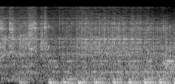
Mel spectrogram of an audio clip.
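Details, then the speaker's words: Royal Enfield with loud noise on self-starter cranking, then engine thumping at a steady beat with an intermittent knocking rattle, like something striking inside the engine; cause not yet found, engine to be opened. "ये देखो कितना अजीब साउंड था और अब भी देखो इसके अंदर साउंड स्टार्ट होने के बाद भी इसमें साउंड आ रहा है, एक जैसे कोई चीज़ टकरा रही है इसके अंदर।"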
